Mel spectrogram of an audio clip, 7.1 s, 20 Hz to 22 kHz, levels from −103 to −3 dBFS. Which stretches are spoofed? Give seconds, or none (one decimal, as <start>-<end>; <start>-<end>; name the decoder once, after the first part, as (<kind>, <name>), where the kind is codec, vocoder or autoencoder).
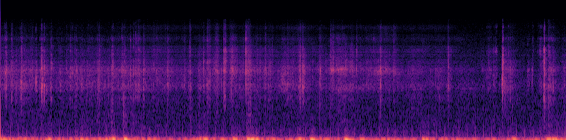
1.7-5.7 (autoencoder, DAC-VAE)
